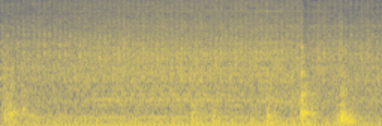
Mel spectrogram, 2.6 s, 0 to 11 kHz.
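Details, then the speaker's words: Nissan Rogue after new spark plug and ignition coil, having stalled on a test drive with P0300 multiple misfire: low idle with uneven stumbles and irregular thumps, no smoke; owner wonders if the new plug is to blame. "it's not smoking but it's doing a lot of misfiring"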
